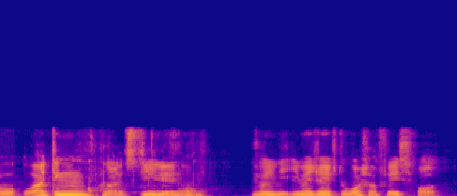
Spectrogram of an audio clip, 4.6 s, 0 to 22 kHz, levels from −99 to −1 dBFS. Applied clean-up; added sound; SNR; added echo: neural mask model DeepFilterNet 3.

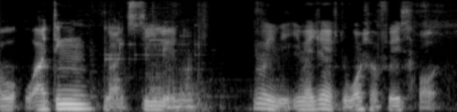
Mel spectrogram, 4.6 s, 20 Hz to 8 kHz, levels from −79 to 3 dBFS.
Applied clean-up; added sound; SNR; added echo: neural separator model SepFormer DNS4.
